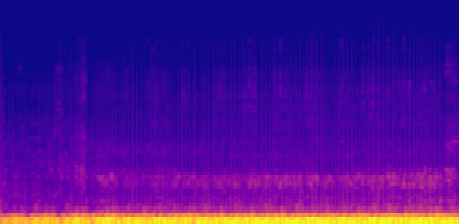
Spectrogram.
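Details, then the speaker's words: Idle of an Audi with all-wheel drive: deep, lumpy, uneven pulse about three beats a second; seller claims it skipped timing and sent a shop receipt, unconfirmed. "this how I could skip timing I have no idea it's what he says"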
